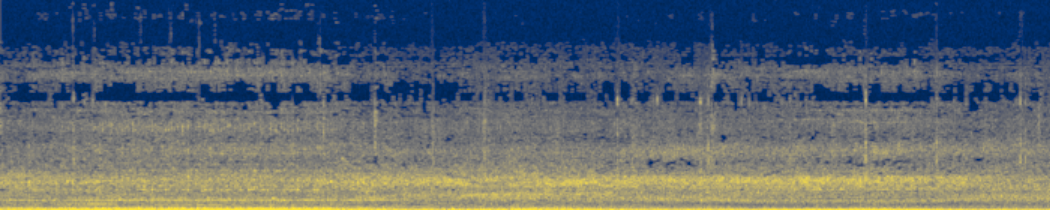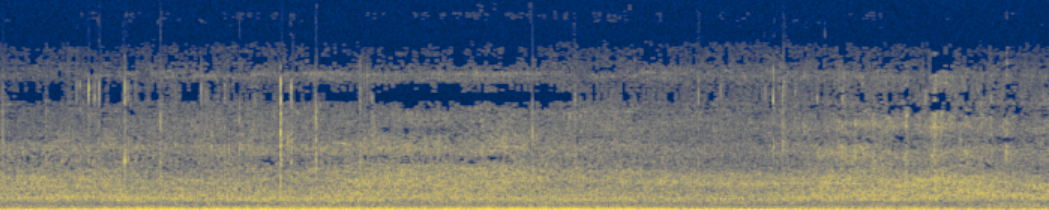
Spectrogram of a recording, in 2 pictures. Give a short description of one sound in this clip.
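A sports car engine idles with a deep, steady rumble from its exhausts.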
